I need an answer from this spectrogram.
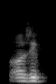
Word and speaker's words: Azzi: Am I Am I pronouncing her name correctly? Azzi?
